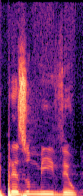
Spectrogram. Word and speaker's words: presumível: presumível observe lá então que presumível é uma palavra polissílaba tem mais tem 4 sílabas nesse caso né presumível e isso mesmo tem 4 sílabas portanto uma palavra polissílaba e o acento ele recai sobre qual sobre a penúltima sílaba portanto uma palavra paroxítona na letra c a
